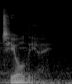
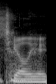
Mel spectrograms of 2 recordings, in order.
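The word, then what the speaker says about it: Thiollier: I used to pronounce it Tiolier too, but someone called him Thiolier.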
